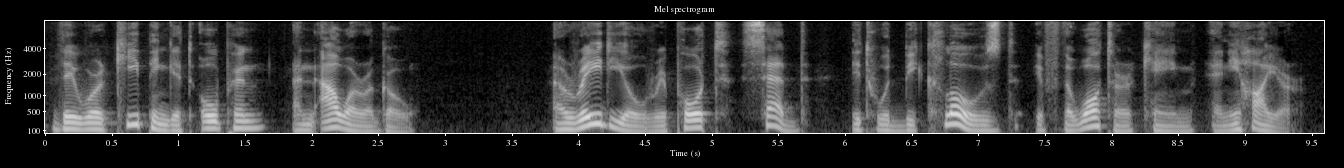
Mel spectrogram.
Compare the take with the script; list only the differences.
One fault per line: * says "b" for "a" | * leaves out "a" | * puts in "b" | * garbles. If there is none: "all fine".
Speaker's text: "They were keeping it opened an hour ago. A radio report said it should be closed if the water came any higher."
* says "open" for "opened"
* says "would" for "should"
